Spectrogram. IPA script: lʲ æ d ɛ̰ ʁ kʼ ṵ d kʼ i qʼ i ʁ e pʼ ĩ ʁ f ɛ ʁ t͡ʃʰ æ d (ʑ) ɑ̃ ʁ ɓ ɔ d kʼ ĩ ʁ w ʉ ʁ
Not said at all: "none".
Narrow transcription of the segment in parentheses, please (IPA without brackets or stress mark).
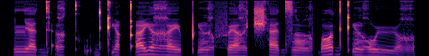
z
